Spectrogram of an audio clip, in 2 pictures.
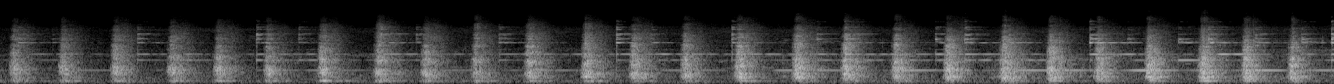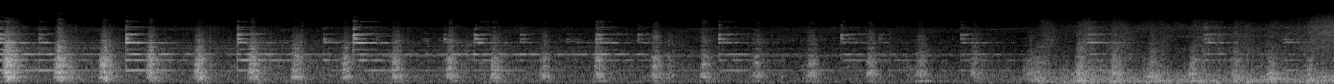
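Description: Steam locomotive No. 6 of the Surry, Sussex & Southampton chuffing in a steady rhythm of about two exhaust beats a second, with steam hissing; the beats fade after about twenty seconds. In the last few seconds, the even rumble of a railroad car in motion.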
